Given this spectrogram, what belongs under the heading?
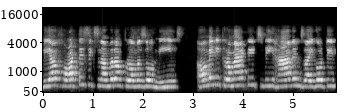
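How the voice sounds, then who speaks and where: A woman speaks in a high, monotone, flat voice at a fairly slow pace. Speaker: biology teacher. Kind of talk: online live class lecture. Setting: online live class. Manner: slow, deliberate.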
